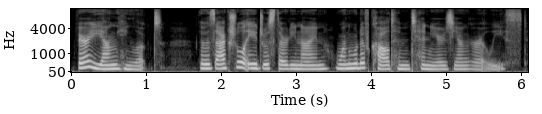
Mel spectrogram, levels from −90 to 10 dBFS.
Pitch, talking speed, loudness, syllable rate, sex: 215 Hz, 205 wpm, -16 LUFS, 5.4 syllables/s, female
